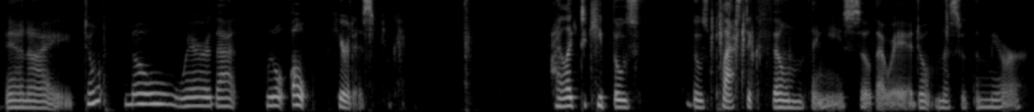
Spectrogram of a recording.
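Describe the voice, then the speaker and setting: A young woman with a medium-pitched, slightly slow, creaky and somewhat mellow voice hosts a livestream. She chats casually and talkatively, often tossing rhetorical questions at her listeners.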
